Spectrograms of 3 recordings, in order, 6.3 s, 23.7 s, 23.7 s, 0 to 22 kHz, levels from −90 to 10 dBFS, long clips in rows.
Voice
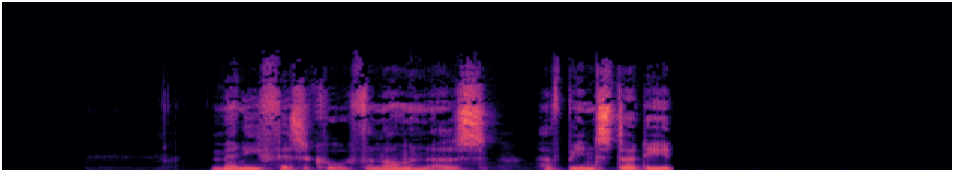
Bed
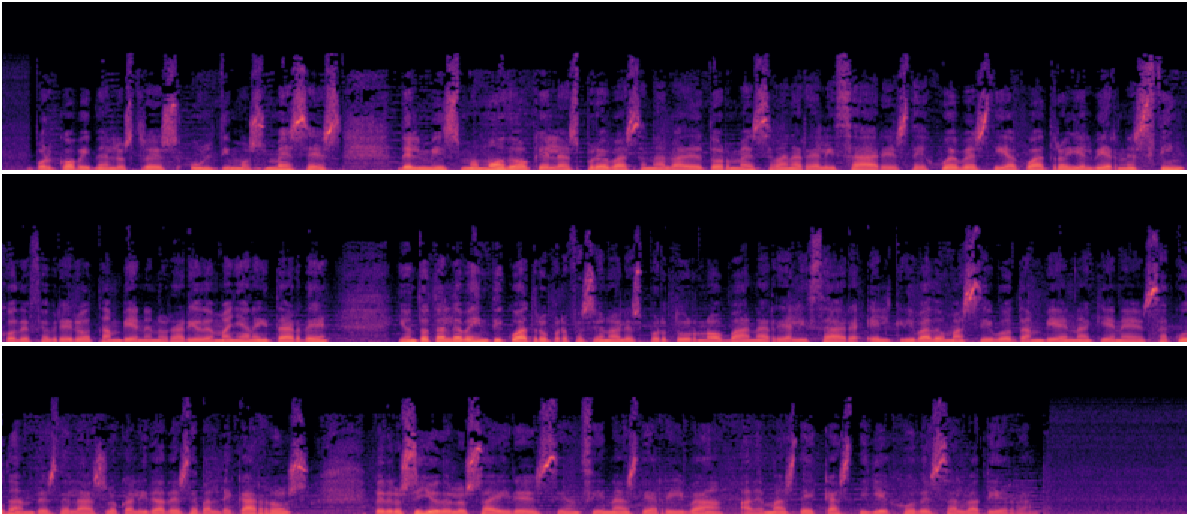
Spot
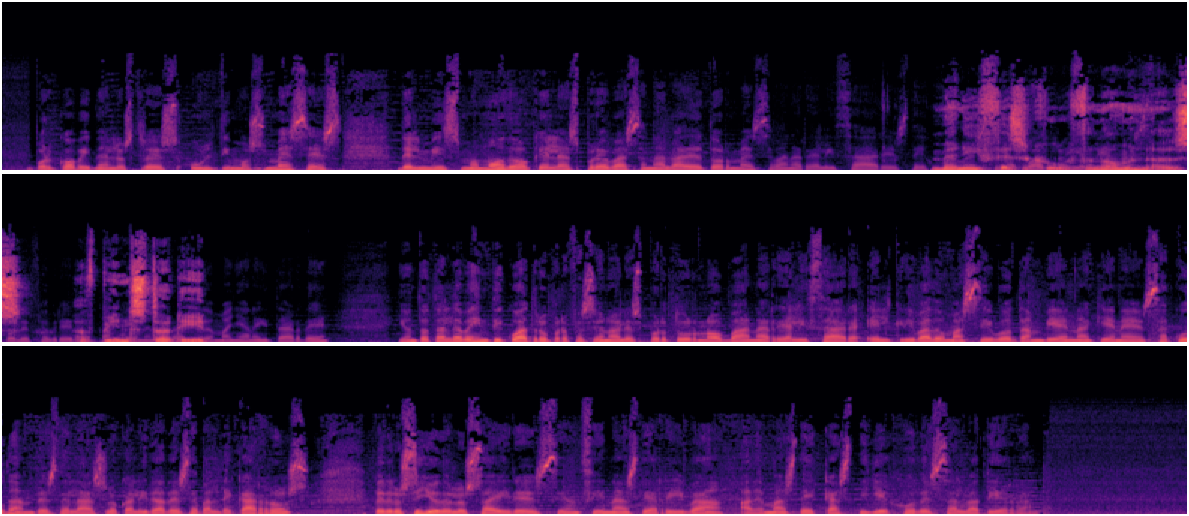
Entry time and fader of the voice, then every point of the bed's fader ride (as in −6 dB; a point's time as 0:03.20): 4.80 s, −0.5 dB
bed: 0:04.61 −6 dB
0:05.29 −18.5 dB
0:09.79 −18.5 dB
0:11.14 −2.5 dB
